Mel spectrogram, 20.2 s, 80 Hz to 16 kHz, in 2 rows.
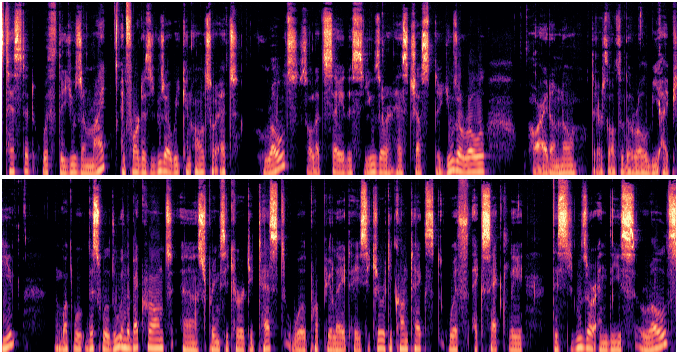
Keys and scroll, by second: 3.5 Return.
